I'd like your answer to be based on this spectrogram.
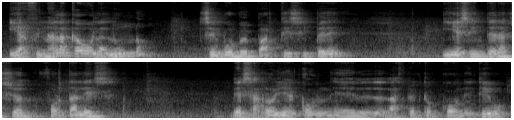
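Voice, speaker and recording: A male university lecturer with a Mexican accent, giving a conversational psychology class and acting out students and parents in quick asides. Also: medium pitch, dark tone, reverberant, slight background noise. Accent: Mexican Spanish.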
